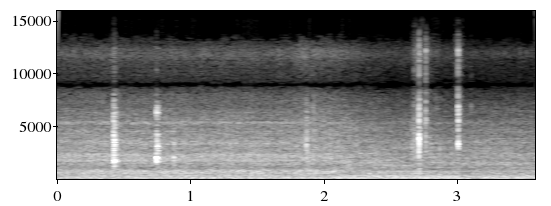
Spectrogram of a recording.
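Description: An old combine harvester drives over corn with its engine running in a steady low rumble, joined by a few brief clanks and knocks.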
